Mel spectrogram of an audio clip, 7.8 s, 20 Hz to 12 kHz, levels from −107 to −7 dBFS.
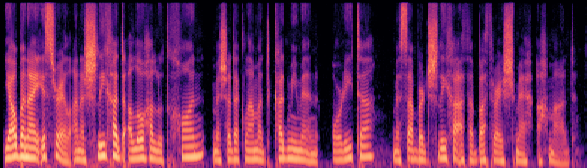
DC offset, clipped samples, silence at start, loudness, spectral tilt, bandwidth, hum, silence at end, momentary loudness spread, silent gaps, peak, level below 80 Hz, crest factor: under 0.1%; under 0.1%; 0.05 s; -25 LUFS; -5 dB/octave; 12 kHz; none; 0.25 s; 13 LU; none; -8 dBFS; -54 dBFS; 16 dB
